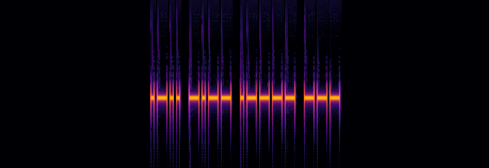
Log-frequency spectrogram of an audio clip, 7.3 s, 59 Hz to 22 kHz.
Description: Morse code, heard as a keyed tone, about 25 wpm, 700 Hz. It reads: LY1O
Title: DXCC-100 Call Signs - 4 Characters - Repeated 3x - 25wpm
